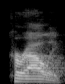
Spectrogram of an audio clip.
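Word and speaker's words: Kuraly: How do you actually properly pronounce the guy that scored the game-winning goal? Corrali. Curley? Corrali. Curley? Sean Corrali? Corrali.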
